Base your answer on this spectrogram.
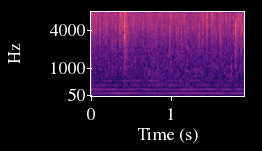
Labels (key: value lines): label: biophony, midshipman
recorder: SoundTrap 500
